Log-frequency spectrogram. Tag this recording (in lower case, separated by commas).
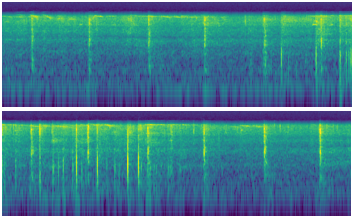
tick-tock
